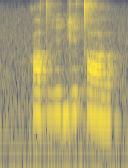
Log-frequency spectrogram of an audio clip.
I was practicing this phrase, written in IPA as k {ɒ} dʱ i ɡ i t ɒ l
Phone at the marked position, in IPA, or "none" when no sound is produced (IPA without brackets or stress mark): ɒ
